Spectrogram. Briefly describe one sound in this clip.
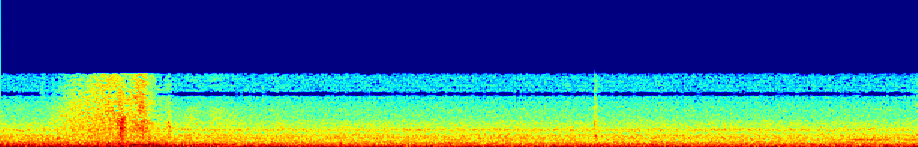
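A spacecraft's engine hums low and steady.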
